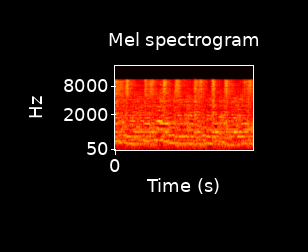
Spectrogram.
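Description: Live Cretan syrtos dance music played loud: laouto lutes strumming a steady dance rhythm, with a bowed lyra melody over them.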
